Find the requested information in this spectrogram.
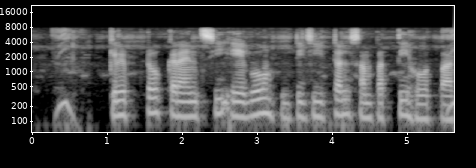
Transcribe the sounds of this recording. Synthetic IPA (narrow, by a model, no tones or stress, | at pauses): kɾɪpʈoːkəɾənsieːɡoːɖɪd͡ʒiʈəlsə̃mpət̪ːiɦoːt̪̚paː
